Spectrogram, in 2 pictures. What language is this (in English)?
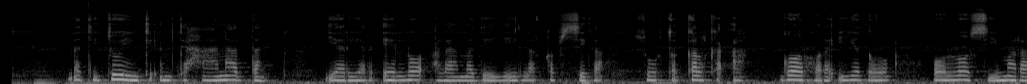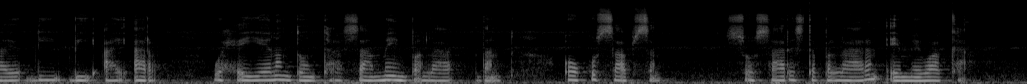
Somali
